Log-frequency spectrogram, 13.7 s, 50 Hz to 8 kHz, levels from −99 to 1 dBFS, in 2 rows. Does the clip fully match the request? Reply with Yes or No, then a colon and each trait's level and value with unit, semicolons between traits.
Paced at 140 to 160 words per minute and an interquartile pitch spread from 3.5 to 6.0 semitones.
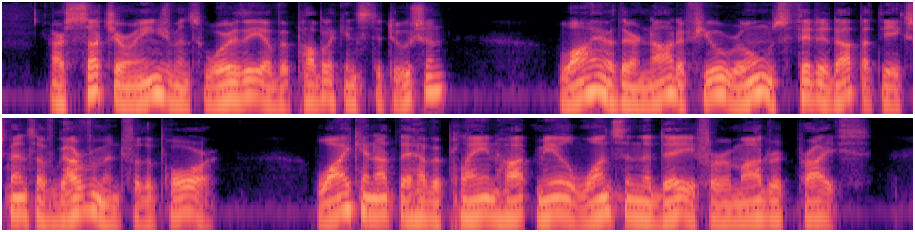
No: average, 180 wpm; average, 4.3 semitones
